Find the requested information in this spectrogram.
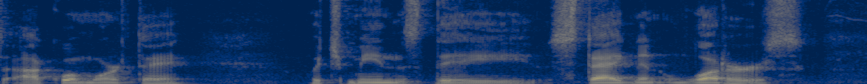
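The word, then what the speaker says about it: Aigues-Mortes: walled city called and I'm going to pronounce it as if it were Spanish but it's not it's aqua morte which means the stagnant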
